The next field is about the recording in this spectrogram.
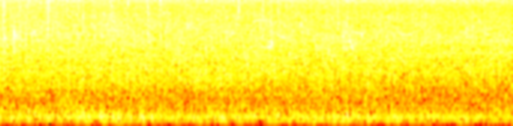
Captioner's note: none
